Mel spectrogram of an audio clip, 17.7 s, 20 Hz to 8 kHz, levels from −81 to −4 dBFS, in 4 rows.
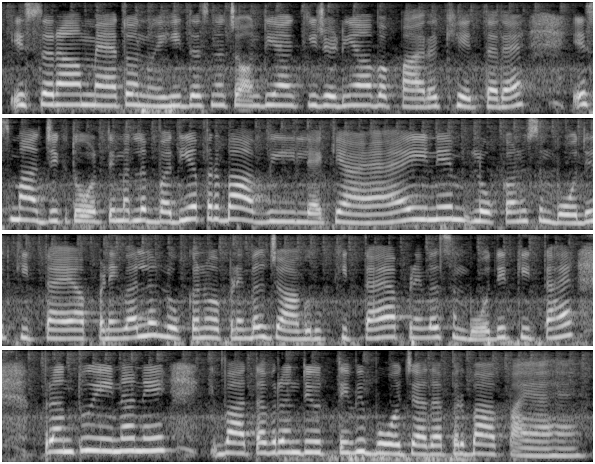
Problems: constant background noise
